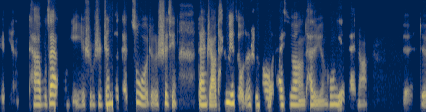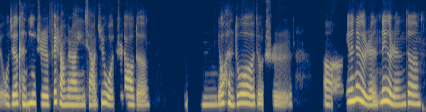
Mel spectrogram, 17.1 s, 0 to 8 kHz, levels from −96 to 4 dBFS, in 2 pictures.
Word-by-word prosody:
边， 390 - -15 0.4
他 205 -1 -2
不 210 +2 -11
在 240 +3 +6
乎 230 - -2 0.3
你 270 -4 -14
是 215 - -9
不 215 - -12
是 215 0 -7
真 225 +2 -1
的 - - +1 0.2
在 300 - -7
做 245 -7 -2
这 - - -11
个 - - -7
事 245 +2 -2
情， 225 - -7 0.4
但 205 0 +3
只 210 - -3
要 - - +3
他 - - -10 0.2
没 245 -2 +7
走 230 -3 -6
的 210 - -6
时 205 - -5
候， 195 0 -3 0.2
他 205 - +3
希 215 +2 -9
望 205 - -1
他 - - -4
的 105 - -3
员 105 - -8
工 215 -1 -2
也 215 - -2
在 - - -15 0.2
那 - - -13
儿。 - - -12 0.8
对 - - -27 0.3
对， 480 - -8
我 230 - -3
觉 230 - +3
得 240 - +6
肯 225 -2 +2
定 250 +1 +4
是 220 -1 +2
非 275 +7 +2
常 235 -7 +1
非 - - +1
常 205 0 +1
影 205 +1 -4
响， 200 -2 -3
据 260 +5 -2
我 215 -6 +1
知 200 - -19
道 215 -1 +3
的， 105 - -4 1.0
嗯， 205 0 -6
有 245 - +4
很 250 -4 +2
多 235 0 +4
就 120 - -2
是 110 - -7 0.6
呃， 210 -2 -3 0.3
因 290 - +5
为 305 - +10
那 345 +2 +7
个 290 -5 +8
人 200 -2 +1
那 310 +2 +6
个 275 -4 +7
人 210 +1 -2
的 235 -2 0
220 Hz, 255 characters per minute, -20 LUFS, 205-245 Hz, 1.0 s, 为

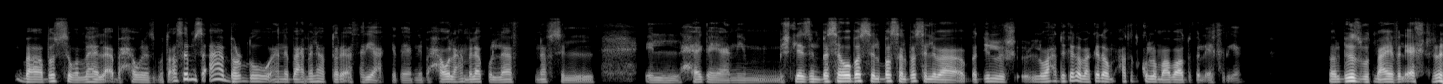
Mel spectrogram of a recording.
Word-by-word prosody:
ب - - -2 0.2
بصّي 150 0 -1
والله 115 +2 -2
لأ 115 - -1
باحاول 115 -2 -5
أضبطها، 105 0 -8
أصل 170 +8 +2
المِسقّعة 235 +1 -1
برضه 140 - -2
أنا 120 -1 -6
باعملها 125 +3 -3
بطريقة - - -4
سريعة - - -5
كده، - - -11
يعني 100 +1 -10
باحاول 120 +3 0
اعملها 120 +2 -1
كلها 115 -1 -3
في 115 - -18
نفس 115 +2 -8
ال 100 -1 -8 0.5
الحاجة، 105 +2 -5
يعني 100 -1 -7
مش 100 +6 -9
لازم 125 -2 +3
بس 135 +4 +4
هو 145 0 +11
بس 155 0 +5
البصل 140 0 +3
بس 150 +1 0
اللي 125 -2 +2
ب 110 -3 +2
بادّي 120 +4 -4
له 125 - 0
ش - - -9
لوحده 140 +3 -2
كده، 175 - +3
وبعد 125 - +1
كده 150 - +1
اقوم 125 - -1
حاطط - - -9
كله 125 - 0
مع 110 -1 +2
بعضه 110 -1 +2
في - - -8
الآخر - - -12
يعني. - - -16 0.8
فال 120 0 +1
بيضبط 140 -4 +6
معايا 120 +2 +5
في 125 - -2
الآخر 145 +4 +2
125 Hz, 215 wpm, -22 LUFS, 110-140 Hz, 0.8 s, هو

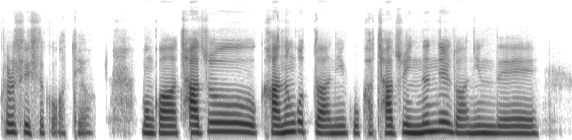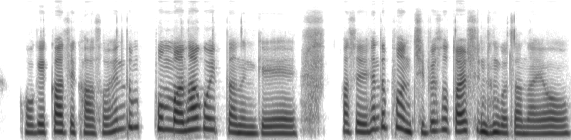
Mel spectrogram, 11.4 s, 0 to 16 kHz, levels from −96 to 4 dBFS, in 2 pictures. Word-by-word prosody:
그럴 220 -2 -1
수 210 0 -8
있을 195 0 -4
것 190 - -14
같아요. 195 0 -13 0.5
뭔가 190 -2 +2
자주 225 +1 +2
가는 205 +3 +3
것도 235 -5 -2
아니고 185 +1 -3
가 200 - -12
자주 195 +3 -1
있는 210 +4 +4
일도 225 -5 0
아닌데 190 -1 -1 0.5
거기까지 215 +1 0
가서 195 -1 -3
핸드폰만 295 -3 +1
하고 300 +1 +4
있다는 200 -9 -1
게 185 0 -1 0.4
사실 225 -2 -1
핸드폰은 315 -3 0
집에서도 245 +5 -4
할 235 - +6
수 255 -1 -9
있는 215 -1 +5
거잖아요. 185 -1 -2
205 Hz, 335 characters per minute, -20 LUFS, 190-235 Hz, 0.5 s, 할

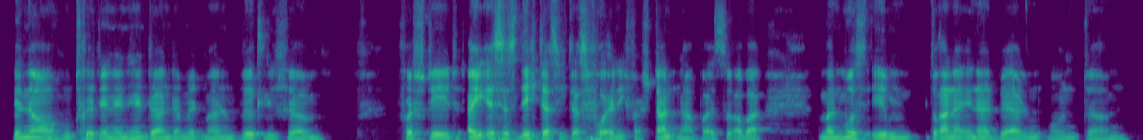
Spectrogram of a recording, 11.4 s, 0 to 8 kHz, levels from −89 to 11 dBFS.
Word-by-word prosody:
Genau, 110 -4 +3
'n 100 -2 -6
Tritt 110 +3 -1
in 100 +1 +2
den 105 -1 0
Hintern, 100 -4 +1
damit 95 +1 -4
man 95 -3 -5
wirklich, 100 -3 -2
ähm, 90 -2 -2 0.7
versteht. 100 -2 +1
Ey, 125 +2 +8
es 120 -1 +4
ist 110 0 0
nicht, 125 0 +3
dass 95 - +4
ich 95 - -11
das - - -2
vorher - - +1
nicht 90 -2 -5
verstanden - - -1
habe, - - -7
weißt - - -5
du. - - -3
Aber - - -1 0.5
man 105 +2 +1
muss 115 -1 +2
eben 95 -8 -1
dran 105 -2 +4
erinnert 100 -2 0
werden 95 +1 0
und, 95 -1 -10
ähm 95 -2 -8
100 Hz, 175 wpm, -24 LUFS, 95-105 Hz, 0.7 s, Ey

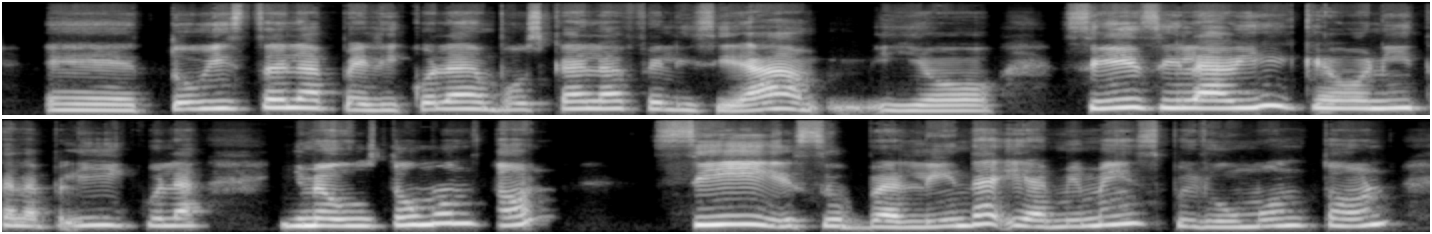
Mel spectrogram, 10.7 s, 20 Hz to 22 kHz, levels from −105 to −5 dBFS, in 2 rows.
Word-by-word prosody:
eh, 205 -2 -2
¿tú 235 +1 -2
viste 265 +2 +2
la 280 -1 +2
película 215 +4 -1
En 240 -2 -2
Busca 220 +3 -3
de 260 - +1
la 260 0 +1
Felicidad?" 220 0 +1
Y 285 -10 -8
yo: 185 0 -3 0.2
"sí, 285 +2 +3
sí 280 0 +2
la 275 -1 +5
vi, 305 +5 +3
qué 285 -2 -1
bonita 270 0 0
la 245 -2 -5
película, 255 -1 -4 0.3
y 250 -2 +1
me 255 - +7
gustó 250 +2 0
un 290 - +5
montón". 315 -2 0 0.4
Sí, 285 -4 +4
superlinda, 225 +4 0
y 260 -4 -3
a 225 - 0
mí 225 +2 -6
me 260 +3 0
inspiró 255 -11 -5
un 210 - -5
montón, 260 +4 -3
255 Hz, 190 wpm, -21 LUFS, 220-280 Hz, 0.4 s, me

